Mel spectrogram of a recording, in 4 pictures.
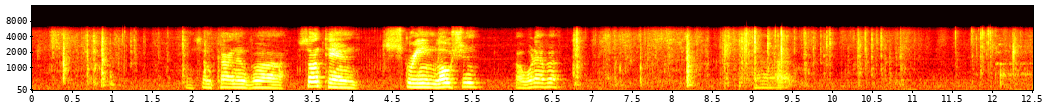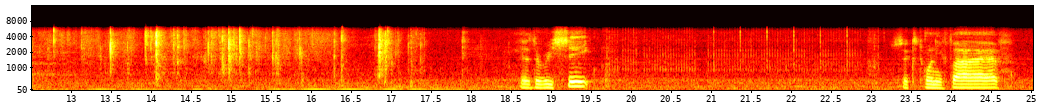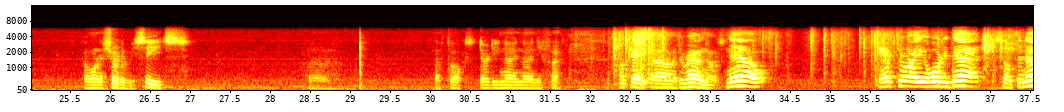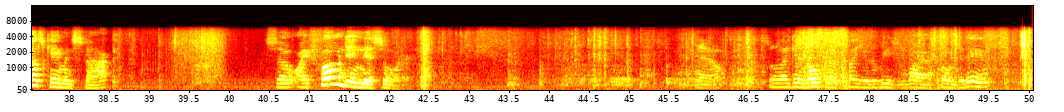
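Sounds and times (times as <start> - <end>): crinkling: 0.0 - 2.4, 6.4 - 18.0, 32.1 - 37.8, 41.4 - 50.0.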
